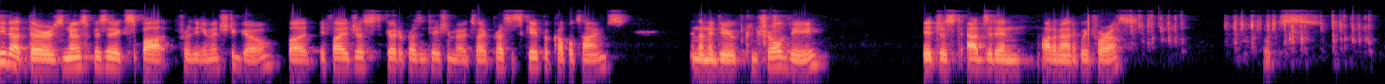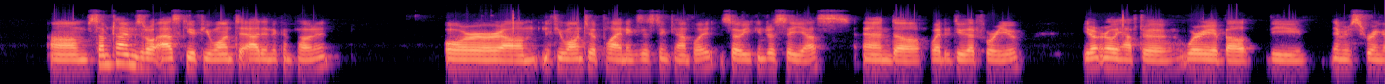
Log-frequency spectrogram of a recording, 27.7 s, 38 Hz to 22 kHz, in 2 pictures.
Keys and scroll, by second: 7.5 ctrl+v, 11.1-14.0 typing.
